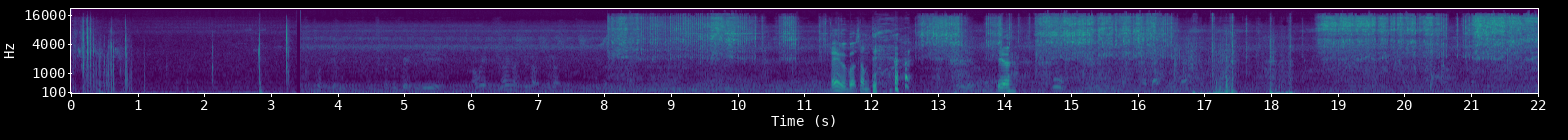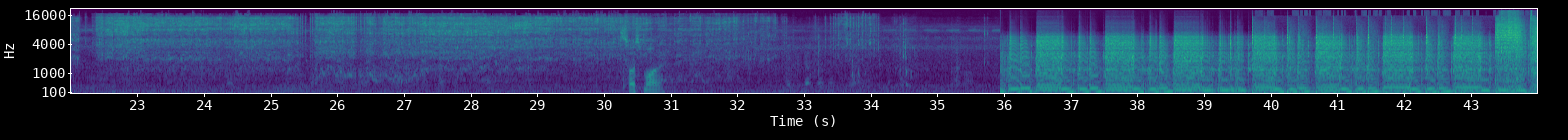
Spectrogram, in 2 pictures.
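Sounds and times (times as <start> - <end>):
fishing reel whirring: 8.0 - 16.8, 18.6 - 34.7
distorted electric guitar riff: 36.0 - 44.0.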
